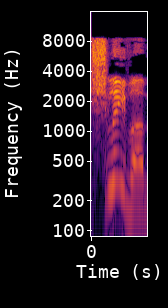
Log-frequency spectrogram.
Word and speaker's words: Sliwa: I'm Polish, you know, because in Russian, Ukrainian, and in Polish, Sliwa, my last name, pronounced Shliva, means plum.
